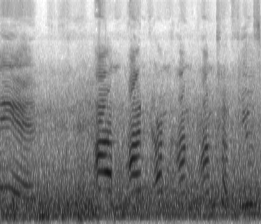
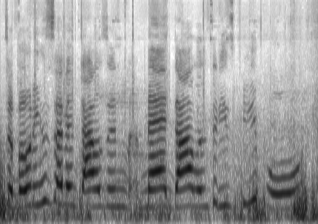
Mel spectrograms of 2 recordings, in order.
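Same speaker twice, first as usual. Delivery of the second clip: ordinary talk, nothing marked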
